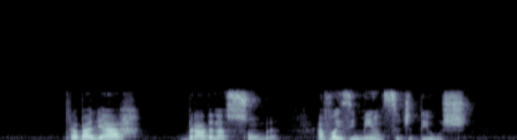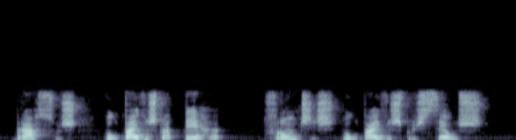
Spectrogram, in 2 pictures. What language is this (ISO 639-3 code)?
por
